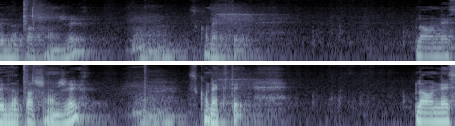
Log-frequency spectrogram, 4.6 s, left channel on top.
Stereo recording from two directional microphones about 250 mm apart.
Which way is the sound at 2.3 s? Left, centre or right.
Right.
